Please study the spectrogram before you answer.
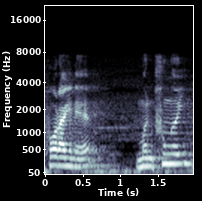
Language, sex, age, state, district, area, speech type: Bodo, male, 45-60, Assam, Kokrajhar, rural, spontaneous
